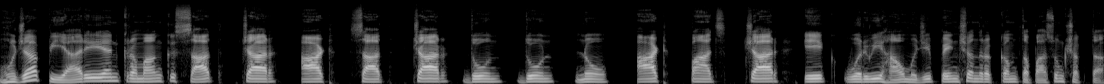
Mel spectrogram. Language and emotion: Goan Konkani, neutral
